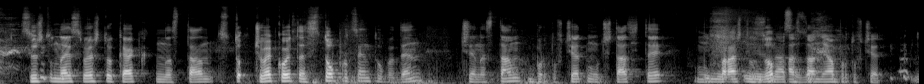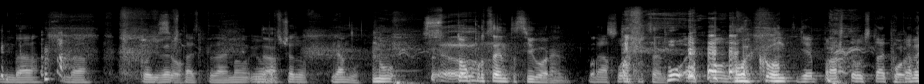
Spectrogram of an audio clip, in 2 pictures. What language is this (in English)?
Bulgarian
